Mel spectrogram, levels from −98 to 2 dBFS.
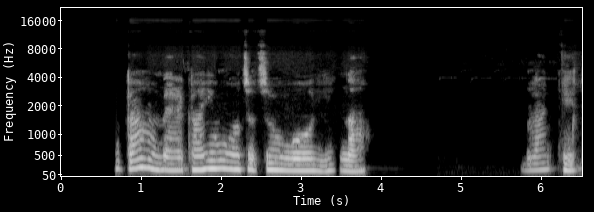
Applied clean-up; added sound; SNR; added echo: neural mask model DeepFilterNet 3.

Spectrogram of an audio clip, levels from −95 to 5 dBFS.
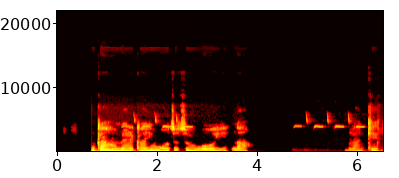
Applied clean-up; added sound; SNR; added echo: classical method spectral subtraction.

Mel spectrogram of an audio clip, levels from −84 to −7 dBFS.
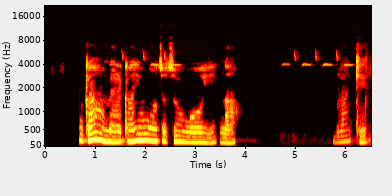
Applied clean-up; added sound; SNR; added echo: none; Bird vocalization, bird call, bird song; 15 dB; none.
